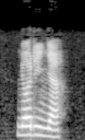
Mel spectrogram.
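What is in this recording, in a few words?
"нёриня", Komi, female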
